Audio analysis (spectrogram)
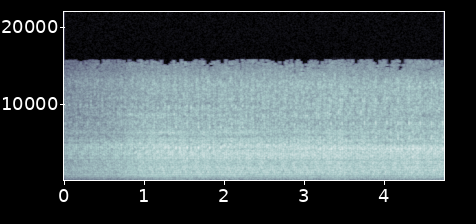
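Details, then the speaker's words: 1997 Mercedes-Benz E320, 119,000 miles, just started after almost a year unrun, following camshaft position sensor replacement and wire repair: idle uneven with slight stumbling hesitation over steady hum; rough idle, cause unknown, codes to be checked. "not bad, Not bad for 119,000 miles. I hear a little hesitation there and all."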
